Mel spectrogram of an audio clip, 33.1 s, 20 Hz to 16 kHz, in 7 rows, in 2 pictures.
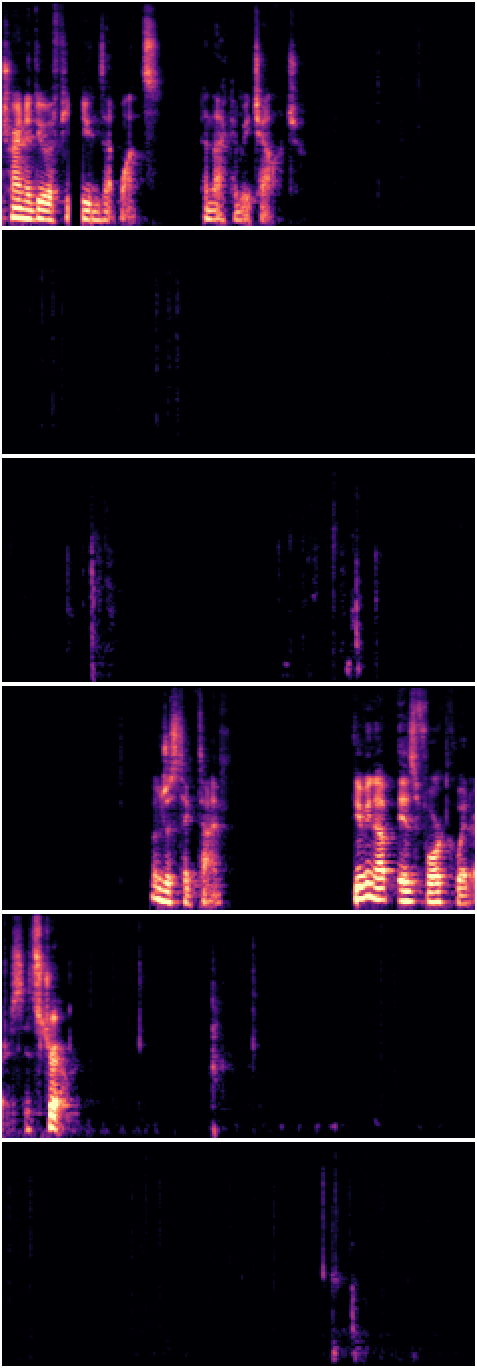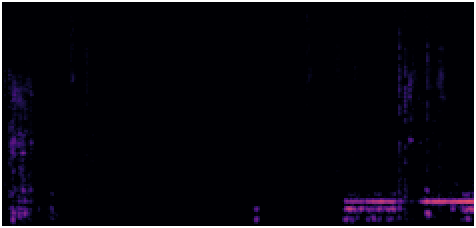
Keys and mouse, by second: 0.1-1.7 drag, 1.7-12.1 middle drag, 3.8 alt+d, 4.8 g, 6.1 g, 8.3 click, 9.4 ctrl+Tab, 10.2 r, 12.3 ctrl+r, 13.7 click, 14.1-21.5 middle drag, 20.8 j, 21.5-33.1 drag, 27.5 d, 28.3 ctrl+z, 32.5 middle click, 32.8 middle click.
